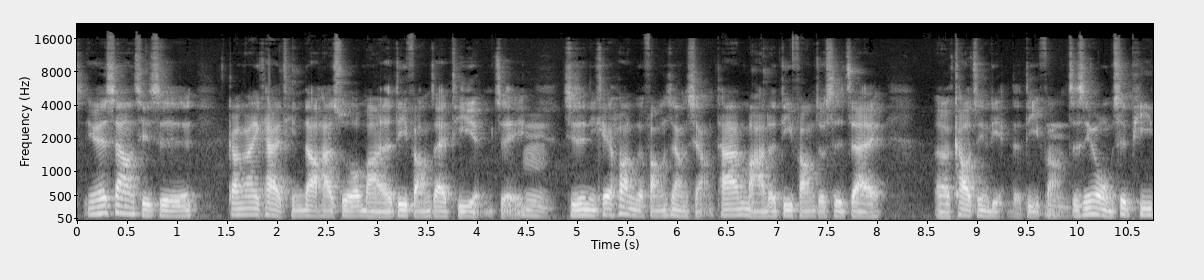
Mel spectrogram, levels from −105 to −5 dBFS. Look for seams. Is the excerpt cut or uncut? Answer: uncut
